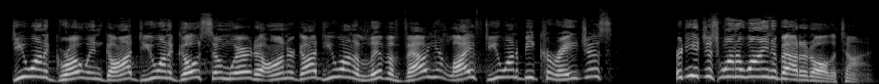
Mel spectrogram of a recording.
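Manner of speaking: high, loud rising questions; full-force preaching. Acted. Preacher challenging the church, high and loud. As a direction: challenge the congregation.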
